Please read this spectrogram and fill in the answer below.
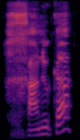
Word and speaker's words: Hanukkah: And the word Hanukkah I want to talk about, if you say it properly, it's got that little at the beginning.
